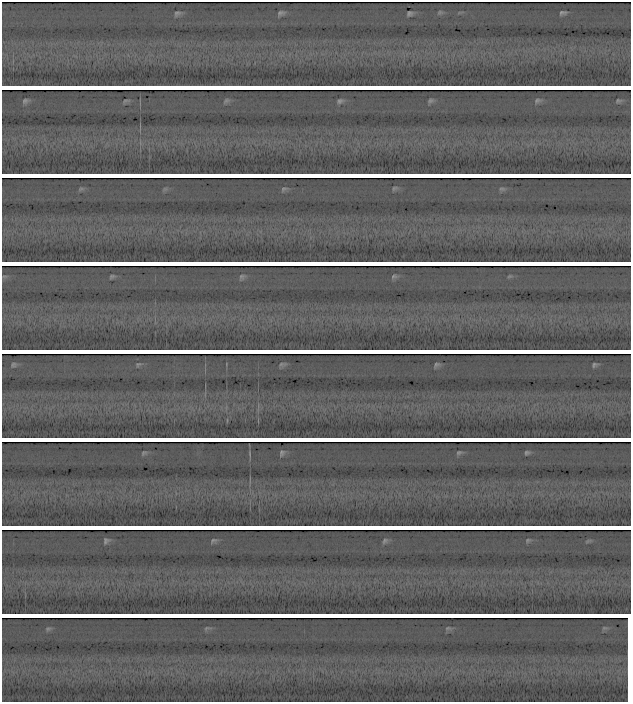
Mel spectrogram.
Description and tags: river and birds
this a river and there wer birds around me
river, water, waterfall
